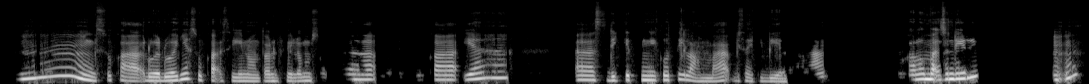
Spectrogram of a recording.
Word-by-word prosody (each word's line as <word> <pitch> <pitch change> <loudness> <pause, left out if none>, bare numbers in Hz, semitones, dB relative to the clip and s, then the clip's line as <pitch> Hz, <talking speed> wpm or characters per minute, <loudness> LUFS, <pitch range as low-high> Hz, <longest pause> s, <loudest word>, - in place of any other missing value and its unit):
Hmm, 310 - +3
suka. 170 -2 -5
Dua-duanya 180 +7 +3
suka 205 -6 -5
sih. 165 -1 -5
Nonton 155 +1 -3
film 160 +1 -3
suka, 230 +7 -5
musik - - -39
suka. 420 - -6 0.2
Ya, 235 +3 +2 1.0
eee, 210 0 +1
sedikit 185 +1 -3
mengikutilah, 205 -1 0
Mbak, 150 +5 -4
bisa 165 0 -10
dibilang. 145 -2 -6 1.1
Kalau 225 +2 +3
Mbak 240 -3 +8
sendiri? 260 +6 +7 0.8
Mhm? 270 +9 +1
205 Hz, 115 wpm, -18 LUFS, 170-245 Hz, 1.1 s, Mbak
